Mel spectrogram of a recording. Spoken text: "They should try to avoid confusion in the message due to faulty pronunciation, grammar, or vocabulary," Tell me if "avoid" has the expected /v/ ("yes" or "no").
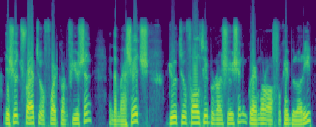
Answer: no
